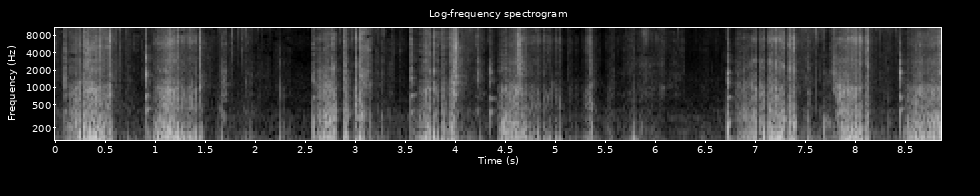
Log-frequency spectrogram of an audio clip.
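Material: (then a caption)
Soap. A blade scrapes along the edge of a solid, dry green bar of soap, shaving off curls in a series of rough, crunchy scraping strokes. Each pass gives a dry, low-heavy rasp with crisp bright edges and short quiet gaps between strokes.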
